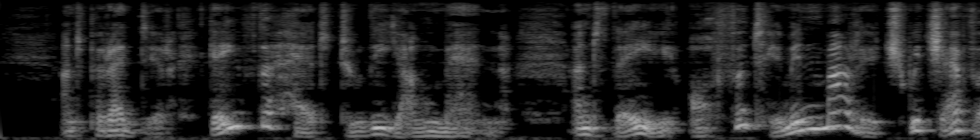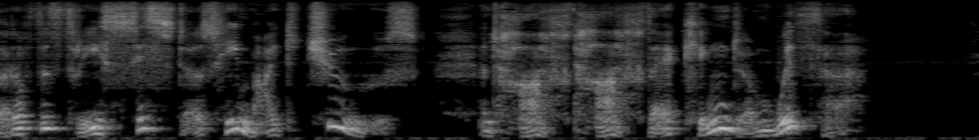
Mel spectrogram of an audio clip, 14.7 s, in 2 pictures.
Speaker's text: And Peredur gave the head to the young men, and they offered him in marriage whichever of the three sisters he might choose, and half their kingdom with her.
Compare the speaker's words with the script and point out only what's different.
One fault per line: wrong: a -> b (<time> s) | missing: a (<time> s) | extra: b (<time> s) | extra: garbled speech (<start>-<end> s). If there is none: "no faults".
extra: half (11.7 s)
